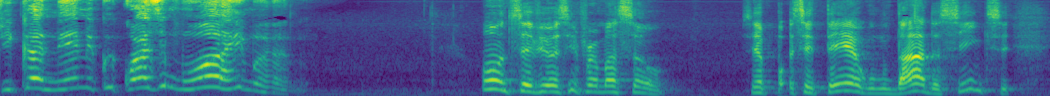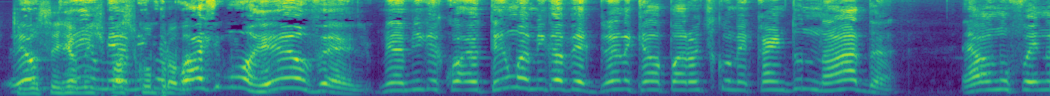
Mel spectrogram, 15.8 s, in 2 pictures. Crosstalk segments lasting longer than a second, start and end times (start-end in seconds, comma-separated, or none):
8.0-9.4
